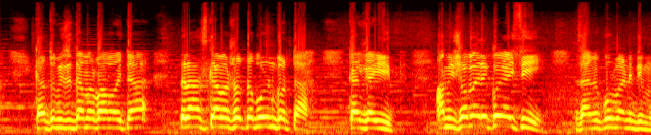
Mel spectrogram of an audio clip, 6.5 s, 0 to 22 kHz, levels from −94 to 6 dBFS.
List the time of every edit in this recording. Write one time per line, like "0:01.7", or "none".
none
